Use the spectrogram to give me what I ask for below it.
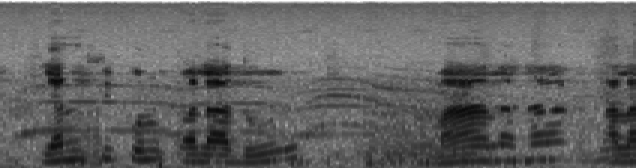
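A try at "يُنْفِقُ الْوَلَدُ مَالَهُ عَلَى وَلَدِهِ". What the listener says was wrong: ইয়ানফিকু কেন হবে রে ইয়া, ইয়া যেহেতু আসছে ফেয়াল মুজারের একটা আলামত, তো আমরা জানি বাবুল ইফআল ফেয়াল মুজারের শুরুতে পেশ হয়, এটা মাথায় রাখা উচিত। ইউনফিকুল ওয়ালিদ, ওয়াওয়ের পর একটা জবর আছে,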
